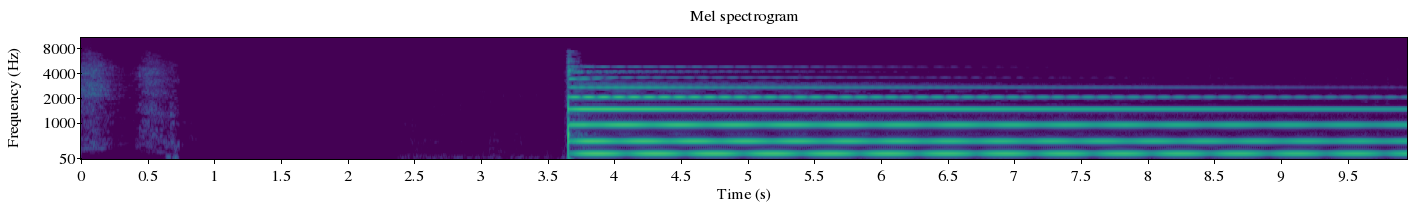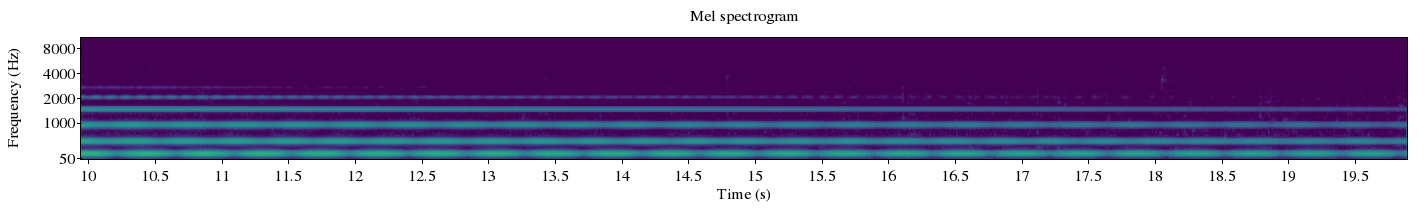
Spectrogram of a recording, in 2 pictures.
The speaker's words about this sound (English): And then when I ring the bell twice after the session, we'll quietly leave and we'll go our way.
